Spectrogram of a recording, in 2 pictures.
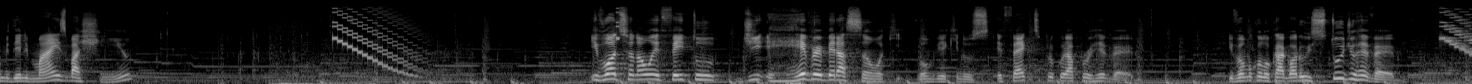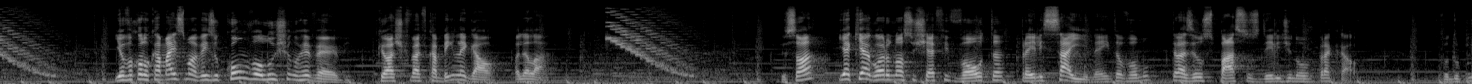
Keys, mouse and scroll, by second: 2.4 space, 10.0-12.1 typing, 14.1 space, 15.7 ctrl+z, 20.3 space, 28.9-29.4 alt+drag.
